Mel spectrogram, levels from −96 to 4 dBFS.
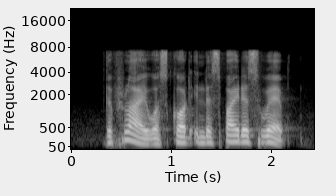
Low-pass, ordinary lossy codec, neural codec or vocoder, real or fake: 7.2 kHz; none; none; real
